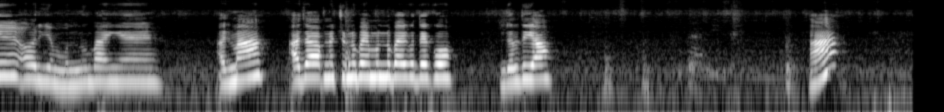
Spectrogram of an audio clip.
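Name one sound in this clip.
A little girl sings and calls out in a high voice close by.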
